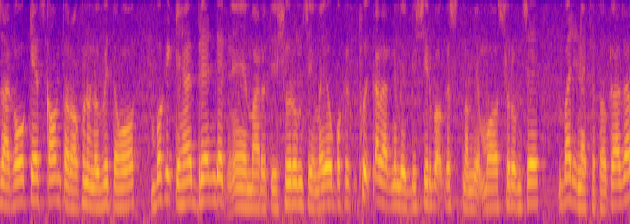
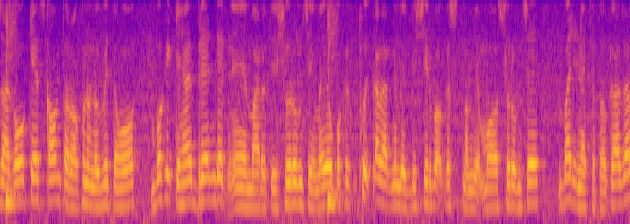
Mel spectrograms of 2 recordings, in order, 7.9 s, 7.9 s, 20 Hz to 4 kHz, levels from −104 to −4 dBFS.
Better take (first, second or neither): first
